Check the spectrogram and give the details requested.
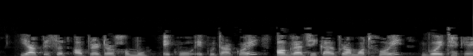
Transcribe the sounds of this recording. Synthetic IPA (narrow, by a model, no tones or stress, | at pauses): ijaɹpisɔtɔpɹetɔɹxomuɦekuʔekutakojɔɡɹadʱikalkɹɔmɔthoj | ɡojtʰakɛ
